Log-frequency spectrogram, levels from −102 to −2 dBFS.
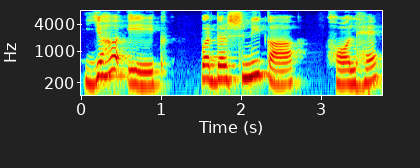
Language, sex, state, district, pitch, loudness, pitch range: Hindi, female, Bihar, Jahanabad, 215 Hz, -13 LUFS, 190-255 Hz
